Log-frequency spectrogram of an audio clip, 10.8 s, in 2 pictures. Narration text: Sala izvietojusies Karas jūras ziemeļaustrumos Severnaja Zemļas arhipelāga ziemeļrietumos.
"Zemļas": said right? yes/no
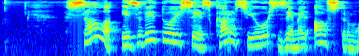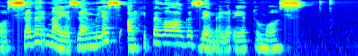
yes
